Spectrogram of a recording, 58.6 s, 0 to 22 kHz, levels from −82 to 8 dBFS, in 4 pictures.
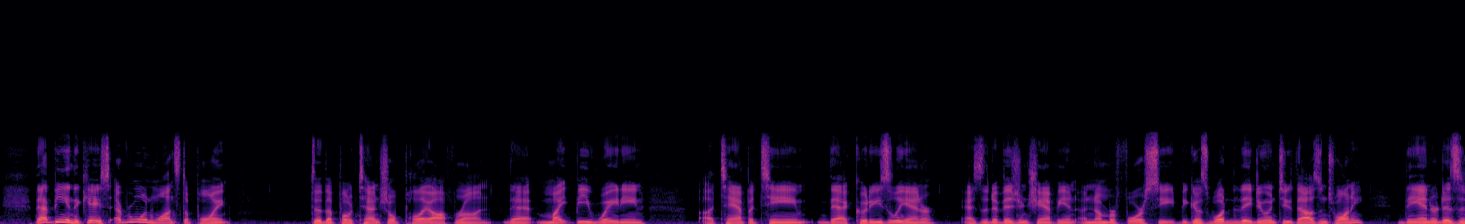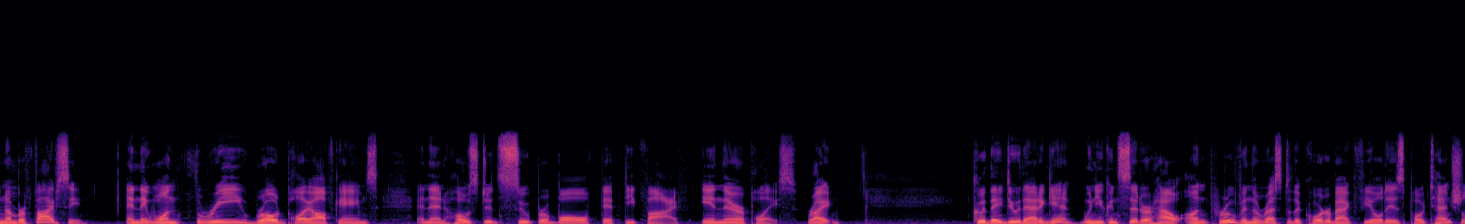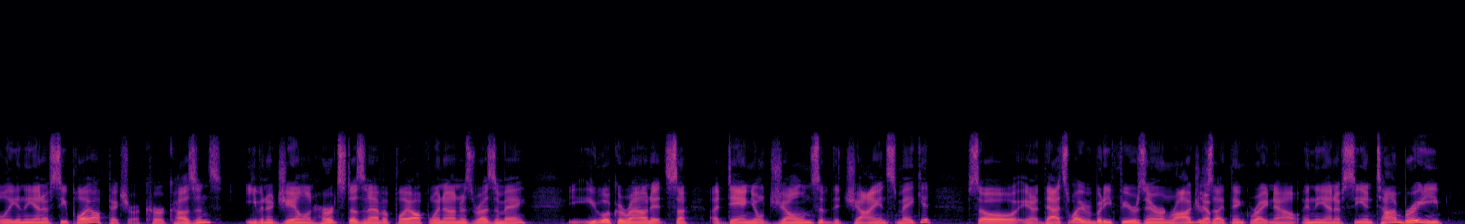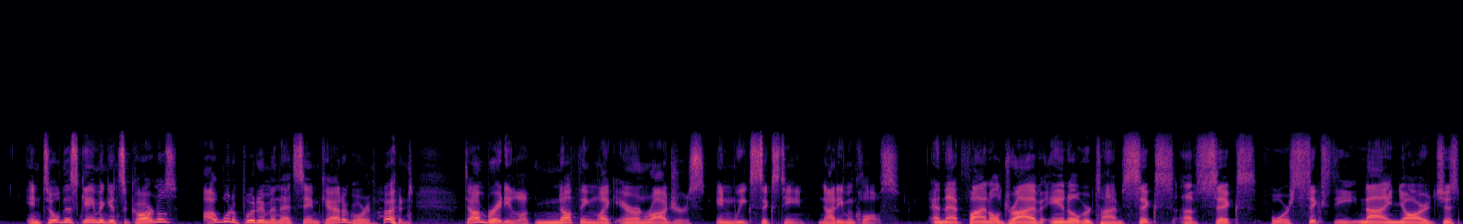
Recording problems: high frequencies cut off; noticeable; nothing above 8 kHz

